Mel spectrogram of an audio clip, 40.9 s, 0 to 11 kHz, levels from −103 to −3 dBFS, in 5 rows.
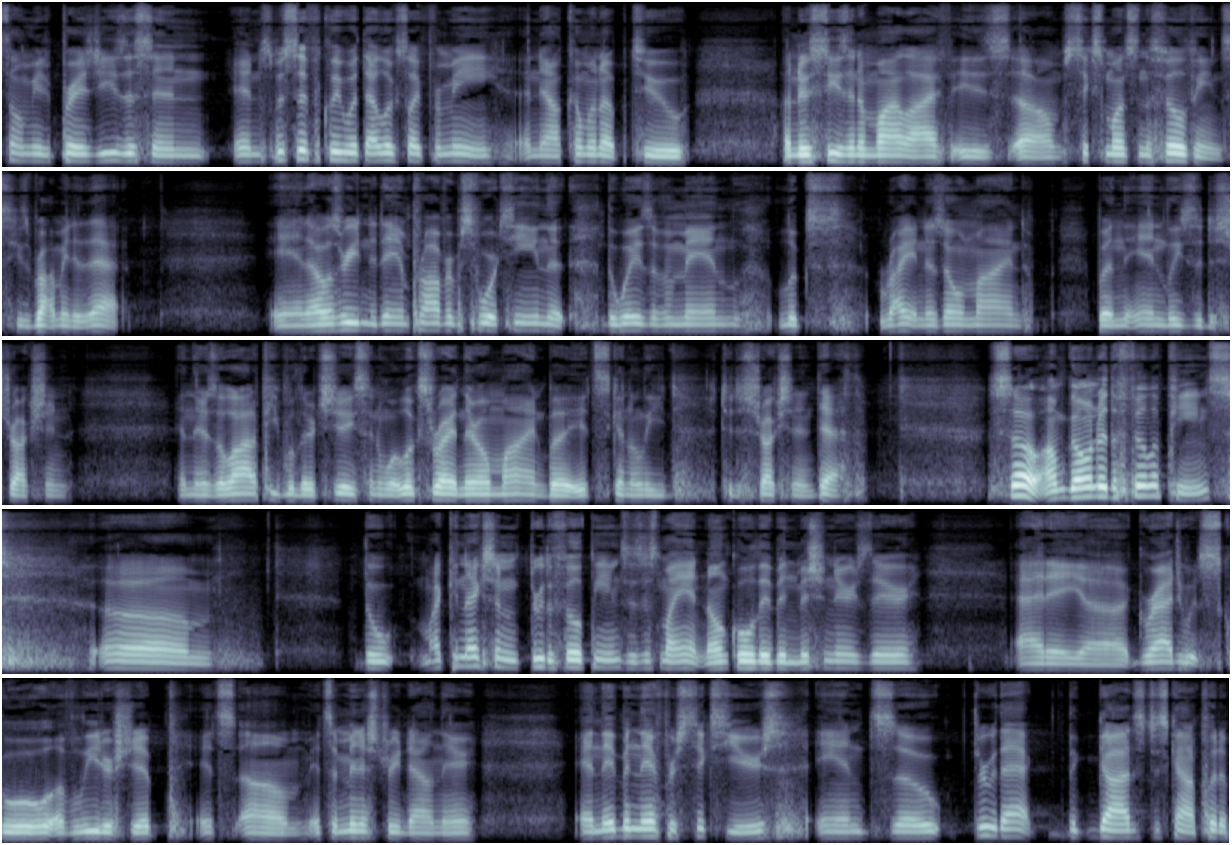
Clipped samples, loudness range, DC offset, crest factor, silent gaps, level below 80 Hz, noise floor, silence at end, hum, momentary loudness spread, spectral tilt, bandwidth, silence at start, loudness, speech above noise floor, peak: under 0.1%; 10 LU; under 0.1%; 24 dB; none; -88 dBFS; -65 dBFS; 0 s; none; 14 LU; -5 dB/octave; 11 kHz; 0 s; -28 LUFS; 38 dB; -4 dBFS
